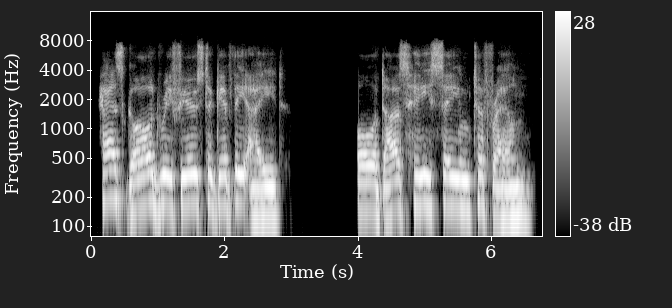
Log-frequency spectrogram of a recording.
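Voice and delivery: reading the closing hymn to the chapel; hymn read aloud. Acted. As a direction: read each line out with care.

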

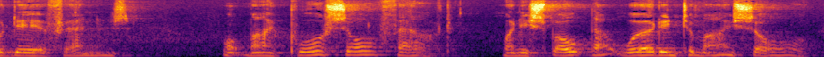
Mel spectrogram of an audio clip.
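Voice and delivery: ordinary talk

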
